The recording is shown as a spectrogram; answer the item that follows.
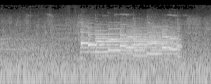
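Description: Mobile phone ringing with a melodic chime ringtone: a bright run of stepping notes plays from about one and a half seconds in and lasts about two seconds.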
